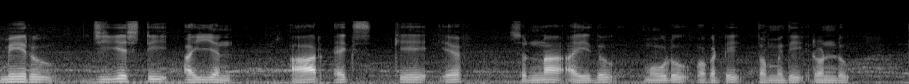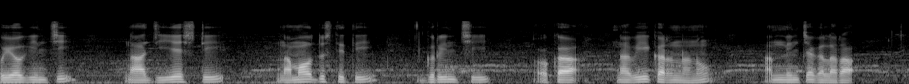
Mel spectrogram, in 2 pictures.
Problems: low volume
